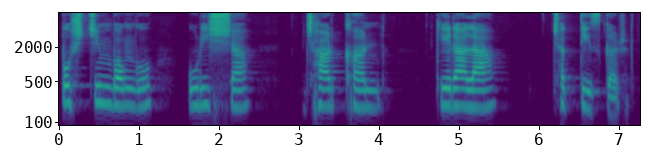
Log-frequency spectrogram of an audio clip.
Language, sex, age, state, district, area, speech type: Bengali, female, 18-30, West Bengal, Paschim Bardhaman, urban, spontaneous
